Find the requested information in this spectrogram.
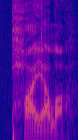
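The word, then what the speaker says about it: paella: Your album Planet Pit, you've likened it to Pella, which is a a dish. I hope you haven't. I can't even say it correctly. Yeah, because the double L it becomes a Y.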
